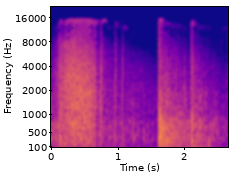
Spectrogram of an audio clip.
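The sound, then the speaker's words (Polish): Fireworks exploding in a few sharp booming bursts, each trailing off into crackle, with a strong opening blast and later bangs following at uneven intervals; no voices. “To znaczy dla zwierzęcia te wszystkie wybuchy fajerwerków.”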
